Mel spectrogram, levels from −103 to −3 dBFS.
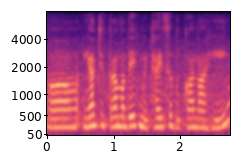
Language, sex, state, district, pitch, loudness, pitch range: Marathi, female, Maharashtra, Mumbai Suburban, 220 Hz, -19 LUFS, 215-245 Hz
